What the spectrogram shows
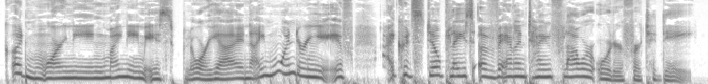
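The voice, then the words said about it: Old lady voice. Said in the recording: “do an old lady voice”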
